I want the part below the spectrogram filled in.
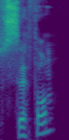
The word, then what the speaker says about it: Chthon: But very quickly, the god that I was talking about is called Cithon, or it's spelled Chthon, and it's the god of chaos.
